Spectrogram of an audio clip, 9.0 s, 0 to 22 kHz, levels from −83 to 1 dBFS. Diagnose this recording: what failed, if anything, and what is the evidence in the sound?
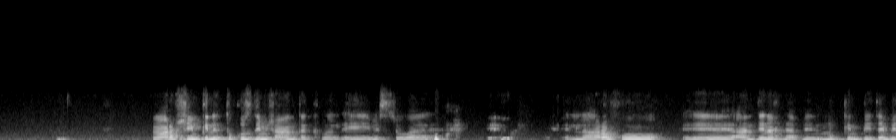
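An echo leak in the call processing stage. A faint, delayed copy of the speech surfaces from 4.97 to 5.22 s and again from 5.5 to 5.61 s, trailing the original by about 464 ms and sitting roughly 30 dB below it. The likely cause is a far end playing the call over a loudspeaker, where its echo canceller failed to fully subtract the microphone pickup and returned the residue down the line.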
